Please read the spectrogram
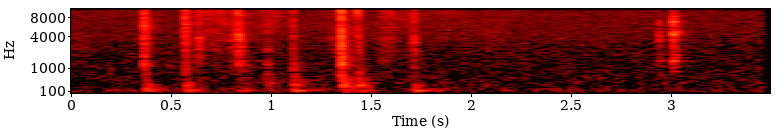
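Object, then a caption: Plastic laptop keyboard keys. Long manicured nails and fingertips type on a grey laptop keyboard with black plastic keys in a metal-look chassis. A quick run of soft, dull plastic taps and light clicks arrives in an uneven burst, then a lone tap follows after a pause. Each tap dies away almost at once.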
